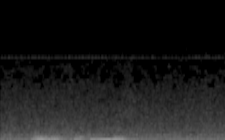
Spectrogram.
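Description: Two short, faint utterances from a man's low voice, about half a second apart, each dipping and then rising in pitch.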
